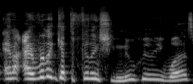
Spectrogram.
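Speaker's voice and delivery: ordinary talk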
